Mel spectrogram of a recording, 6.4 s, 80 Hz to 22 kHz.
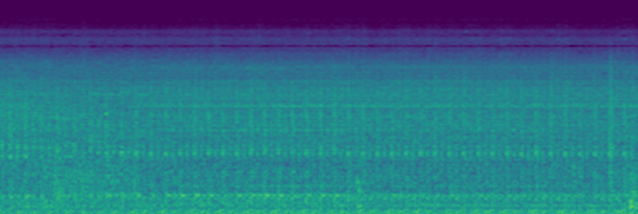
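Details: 1980 Dodge truck with a 360 V8 and four-barrel Thermoquad, started after sitting about 18 years: a rough, hissy idle with a rapid, uneven knock about three per second while smoking; known connecting rod knock.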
